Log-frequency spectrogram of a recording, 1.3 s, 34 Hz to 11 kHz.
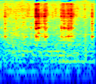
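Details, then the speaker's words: FMS F4U Corsair RC plane after a gear-up belly landing, bench-tested with the transmitter bound: short bursts of harsh buzzing chatter from a servo over a faint hum. The servo seems to bind, pulling on the flap door. "but I think this Servo here has got something that's binding up on it pulling out on the flap door a little bit that stopped that seems to be okay now it's making noise again"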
